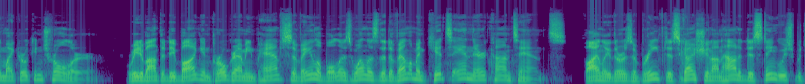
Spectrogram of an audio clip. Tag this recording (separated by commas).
Speech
